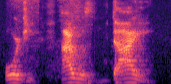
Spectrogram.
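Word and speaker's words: Orji: last name is o r ji and it's pronounced orgy I was dying like how in the hell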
